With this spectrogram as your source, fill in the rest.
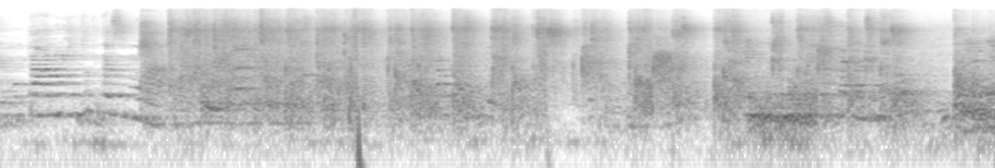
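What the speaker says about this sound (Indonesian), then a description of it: "tepuk tangan dulu untuk kita semua" A classroom of children in an Indonesian civics lesson claps together, loud sustained applause that fills the whole stretch after a brief opening moment, with a few sharp thumps mixed in.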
